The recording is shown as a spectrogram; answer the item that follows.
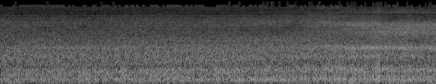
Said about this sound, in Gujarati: જો પહાડમાંથી આવે પાણી.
